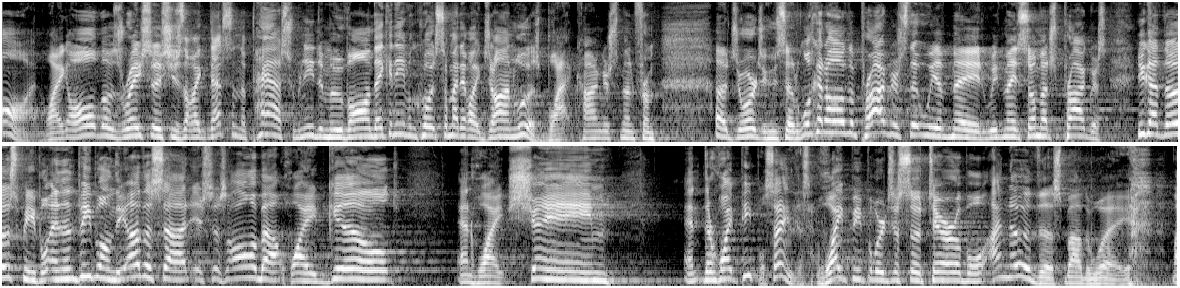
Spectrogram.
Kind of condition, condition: setting, large echoing room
